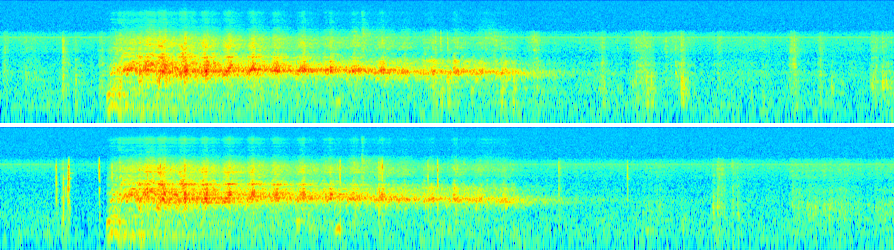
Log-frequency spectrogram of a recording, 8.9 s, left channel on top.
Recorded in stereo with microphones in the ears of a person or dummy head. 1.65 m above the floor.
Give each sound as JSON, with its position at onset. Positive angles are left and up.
{"t": 1.1, "sound": "laughter", "side_deg": -10, "distance_m": 4.0}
